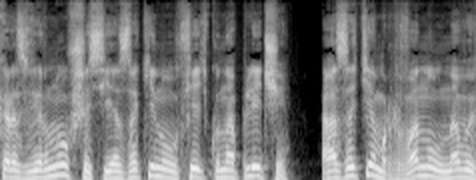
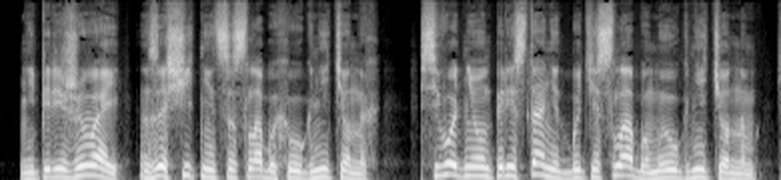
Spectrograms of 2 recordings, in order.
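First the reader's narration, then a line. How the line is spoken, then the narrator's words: Giggling. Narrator (Russian): хихикнул я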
